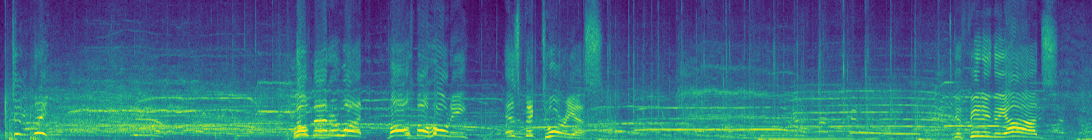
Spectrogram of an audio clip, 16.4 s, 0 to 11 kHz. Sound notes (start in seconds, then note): 9.2 fans cheer; 10.5 cheering continues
